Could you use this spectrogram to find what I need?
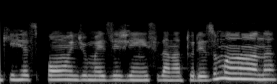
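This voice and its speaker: Recorded with a dry, close sound and no echo, a woman talks at fairly high pitch and a moderate pace, with ordinary pitch variation. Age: 20s. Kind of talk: religious teaching talk. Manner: halting. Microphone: connection cutting out.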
